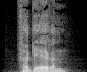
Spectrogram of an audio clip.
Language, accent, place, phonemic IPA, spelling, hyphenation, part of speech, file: German, Germany, Berlin, /fɛɐ̯ˈɡɛːʁən/, vergären, ver‧gä‧ren, verb, De-vergären.ogg
- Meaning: to ferment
